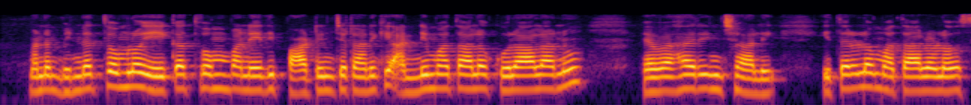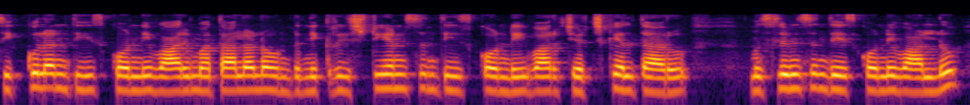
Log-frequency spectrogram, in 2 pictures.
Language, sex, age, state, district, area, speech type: Telugu, female, 30-45, Telangana, Medchal, urban, spontaneous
